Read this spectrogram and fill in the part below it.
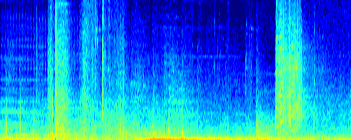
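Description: Footsteps crunch over broken glass and debris.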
